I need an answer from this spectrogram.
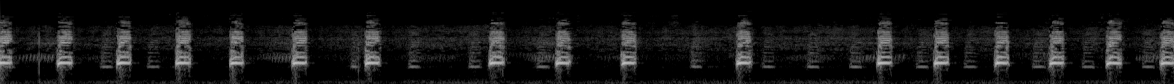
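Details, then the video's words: Frogs calling with a 'pokro pokro' sound: harsh, nasal croaks with a ringing tone, given in a steady series about every half second to second across the recording, with a quiet background. "Frogs 🐸 making sound pokro pokro"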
